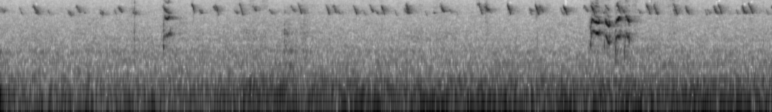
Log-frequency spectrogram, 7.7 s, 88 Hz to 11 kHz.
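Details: At a Collado Villalba nest in 2018, female and male black redstarts bring caterpillars to two five-day-old chicks; a rapid series of thin, high chirps continues throughout, with a few louder sharp notes near the end over low hum.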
